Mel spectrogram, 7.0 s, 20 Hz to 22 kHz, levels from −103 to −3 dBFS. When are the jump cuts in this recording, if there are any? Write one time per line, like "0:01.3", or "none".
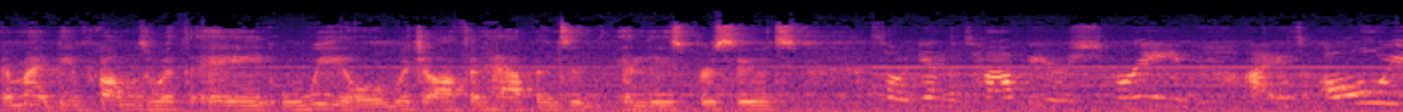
0:04.3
